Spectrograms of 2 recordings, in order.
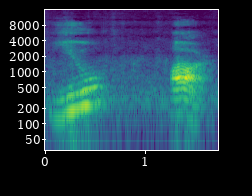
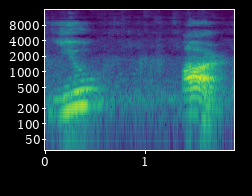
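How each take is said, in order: No difference in how they are said.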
